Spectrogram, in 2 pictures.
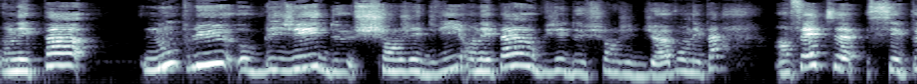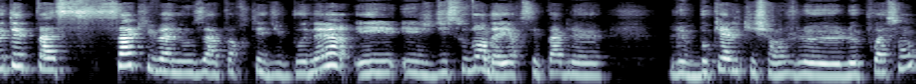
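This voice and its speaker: A woman with an unremarkable speaking voice talks at a fairly slow pace, her fairly high pitch carried by lively intonation. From Paris, France. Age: 30s. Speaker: food blogger. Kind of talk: interview conversation. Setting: in the host's home.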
